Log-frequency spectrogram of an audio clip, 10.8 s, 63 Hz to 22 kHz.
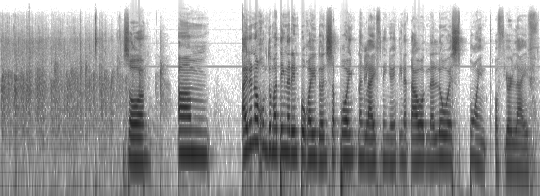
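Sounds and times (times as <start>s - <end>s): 
roomful of people applauding: 0.0s - 3.4s
speech: 2.4s - 4.2s, 4.8s - 10.8s.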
